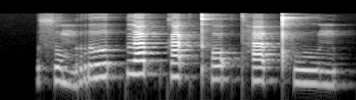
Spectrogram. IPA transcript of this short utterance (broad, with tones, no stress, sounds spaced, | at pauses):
s o˨˩ m r ɤː˦˥ t̚ p l a˥˩ p̚ k a˥˩ k̚ tʰ ɔ˦˥ ʔ tʰ a˦˥ p̚ kʰ w u˧ n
